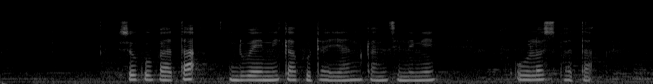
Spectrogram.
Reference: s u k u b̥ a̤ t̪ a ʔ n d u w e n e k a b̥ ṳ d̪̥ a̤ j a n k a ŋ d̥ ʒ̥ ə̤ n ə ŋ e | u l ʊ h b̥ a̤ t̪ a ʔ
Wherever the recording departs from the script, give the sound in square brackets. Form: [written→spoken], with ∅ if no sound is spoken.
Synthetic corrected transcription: s u k u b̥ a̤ t̪ a ʔ n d u w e n [e→i] k a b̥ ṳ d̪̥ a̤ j a n k a ŋ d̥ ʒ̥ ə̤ n ə ŋ e | u l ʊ [h→s] b̥ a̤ t̪ a ʔ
